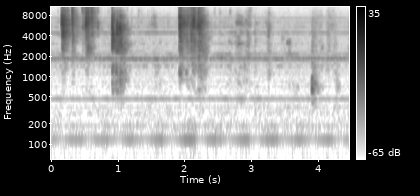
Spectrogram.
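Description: Crisp air-fried taco shell crunching as it is bitten and chewed, several sharp crunches in the first two and a half seconds, then a small click near the end.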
